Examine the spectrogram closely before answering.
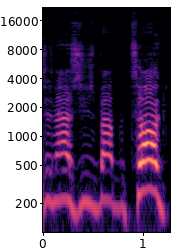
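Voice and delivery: ordinary delivery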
